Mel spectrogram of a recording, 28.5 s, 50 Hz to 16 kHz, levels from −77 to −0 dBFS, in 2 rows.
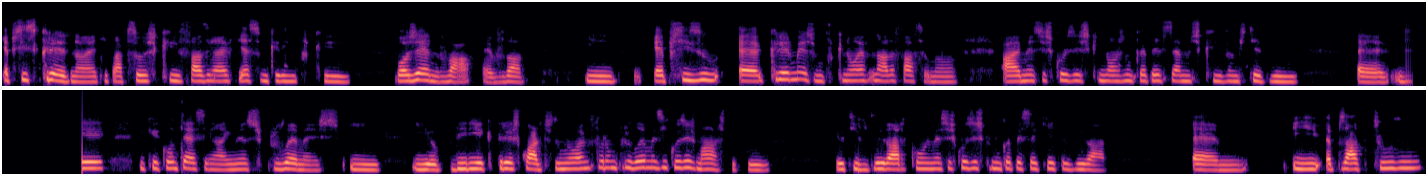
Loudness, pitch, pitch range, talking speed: -25 LUFS, 220 Hz, 200-235 Hz, 185 wpm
